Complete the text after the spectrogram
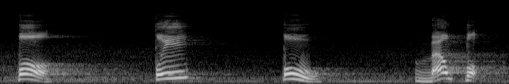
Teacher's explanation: To diucapkan dengan menyentuhkan ujung lidah dengan gusi-gusi dua gigi seri bagian atas. Sifat yang dimiliki oleh huruf to yang mesti nampak ketika kita ucapkan adalah sifat al-isti'la dan sifat al-itbaq. Sehingga dengan dua sifat ini, maka ketika to diucapkan, suara kita terdengar menebal.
